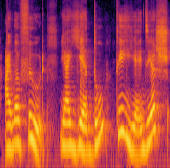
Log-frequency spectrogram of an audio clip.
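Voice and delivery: usual speaking voice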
